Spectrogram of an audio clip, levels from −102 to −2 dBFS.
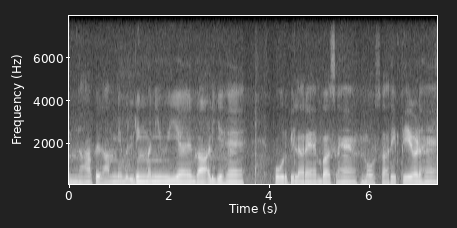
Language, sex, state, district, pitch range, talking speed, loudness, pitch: Hindi, male, Uttar Pradesh, Muzaffarnagar, 105-110 Hz, 145 wpm, -18 LUFS, 110 Hz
